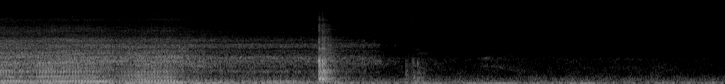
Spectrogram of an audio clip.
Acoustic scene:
residential area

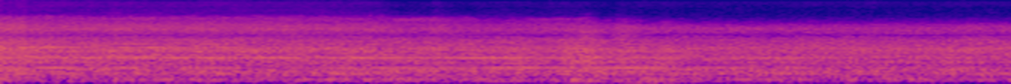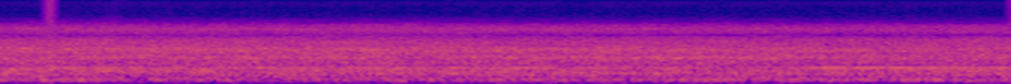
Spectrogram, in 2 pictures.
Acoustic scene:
subway train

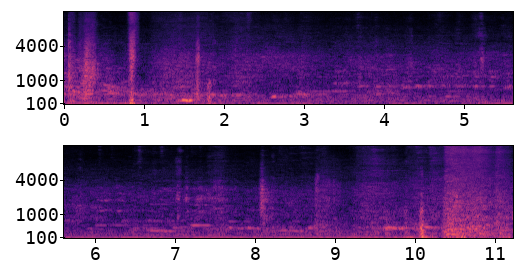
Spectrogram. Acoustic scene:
restaurant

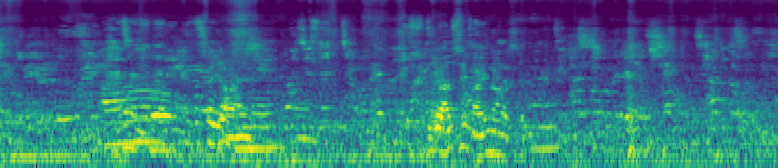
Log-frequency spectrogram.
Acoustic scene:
crowded indoor space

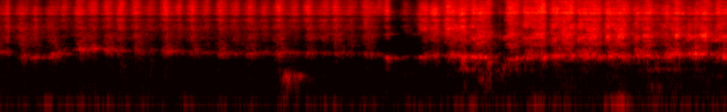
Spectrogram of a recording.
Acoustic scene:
restroom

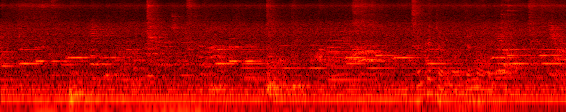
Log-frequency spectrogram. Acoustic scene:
crowded indoor space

